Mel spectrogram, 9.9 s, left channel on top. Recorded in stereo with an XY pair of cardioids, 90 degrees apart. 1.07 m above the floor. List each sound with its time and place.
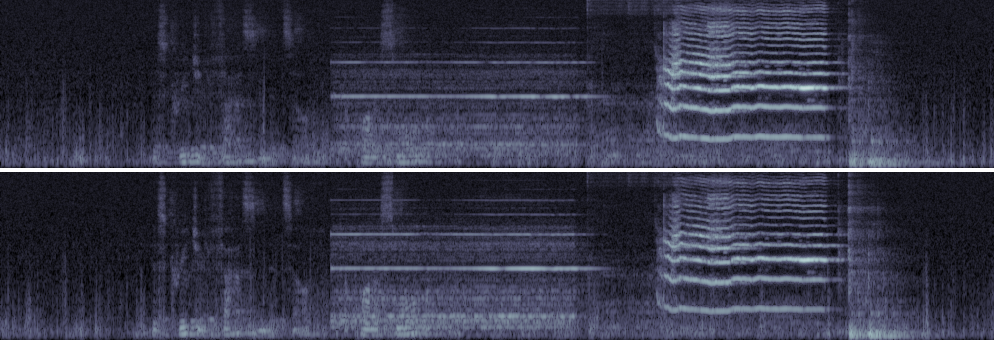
1.5 s a man speaking: 50° right, 5.5 m
3.3 s a violin: 70° right, 7.5 m
5.9 s a cat meowing: 30° left, 2.5 m
8.4 s a door slam: 55° right, 9 m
